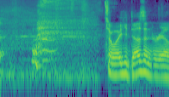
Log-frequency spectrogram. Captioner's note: laughing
